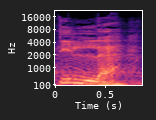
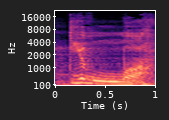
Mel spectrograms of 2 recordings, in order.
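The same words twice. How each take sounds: First: The L sound is light and thin. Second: The L sound is heavy and thick. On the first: The speaker calls it right. "Maka di sini dibacanya tipis" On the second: The speaker calls it wrong. "bukan tillah"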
